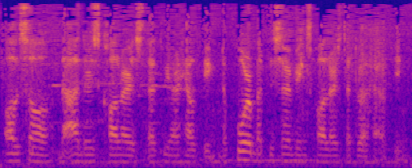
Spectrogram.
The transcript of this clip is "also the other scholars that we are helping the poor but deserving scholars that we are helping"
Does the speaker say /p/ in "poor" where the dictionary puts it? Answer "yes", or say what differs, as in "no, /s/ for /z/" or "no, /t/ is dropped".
yes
